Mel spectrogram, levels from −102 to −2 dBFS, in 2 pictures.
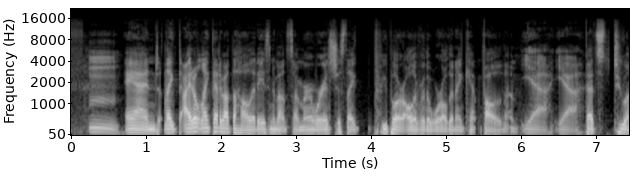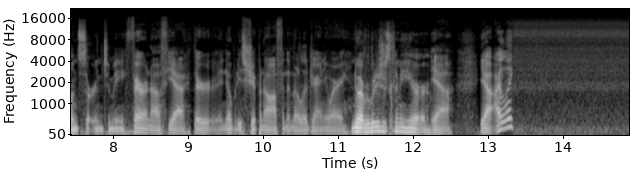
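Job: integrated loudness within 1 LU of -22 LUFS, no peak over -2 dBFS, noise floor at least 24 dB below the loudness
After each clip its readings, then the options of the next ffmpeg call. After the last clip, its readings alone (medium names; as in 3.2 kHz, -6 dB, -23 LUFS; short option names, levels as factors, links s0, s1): loudness -29.0 LUFS; peak level -7.5 dBFS; loudness target -22.0 LUFS
-> -af "volume=2.24,alimiter=limit=0.794:level=0:latency=1"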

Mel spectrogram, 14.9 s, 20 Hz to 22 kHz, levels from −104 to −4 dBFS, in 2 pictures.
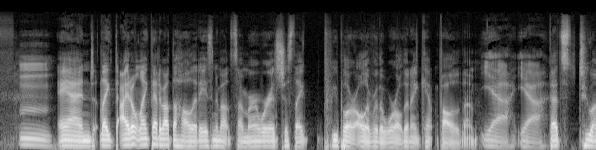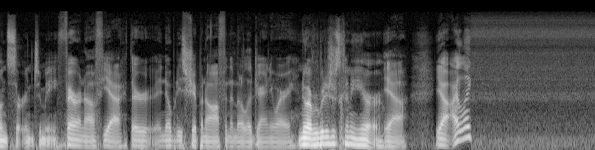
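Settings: loudness -22.0 LUFS; peak level -2.0 dBFS; noise floor -51 dBFS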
